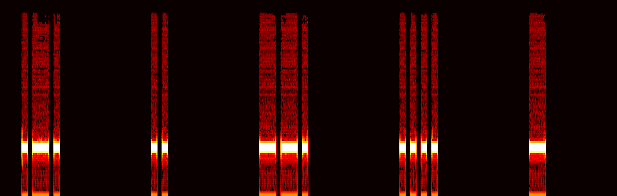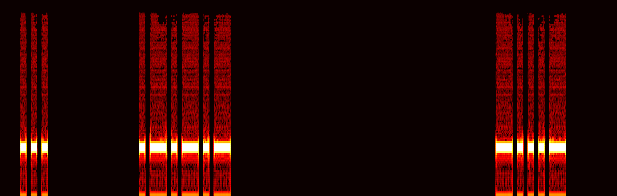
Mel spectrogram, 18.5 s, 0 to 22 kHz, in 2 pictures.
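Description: Morse code, heard as a keyed tone, about 15 wpm, spaced as for 5 wpm, 1000 Hz. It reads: RIGHTS. <BT>
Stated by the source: Morse code quote of the day at 5 wpm.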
